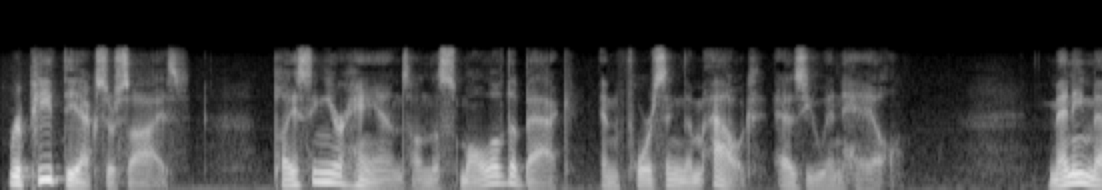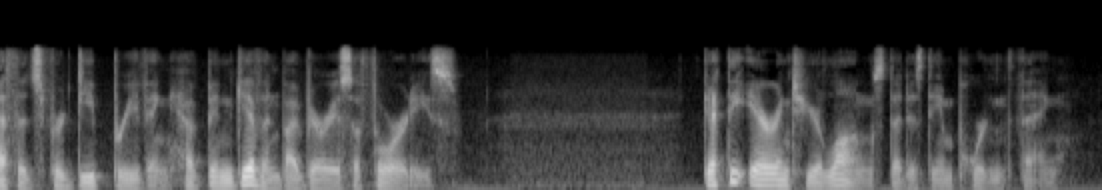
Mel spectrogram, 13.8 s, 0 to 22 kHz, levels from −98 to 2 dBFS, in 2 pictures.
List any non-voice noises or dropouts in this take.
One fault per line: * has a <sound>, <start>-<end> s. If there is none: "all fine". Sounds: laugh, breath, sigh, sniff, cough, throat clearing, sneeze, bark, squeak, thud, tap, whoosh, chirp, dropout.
all fine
